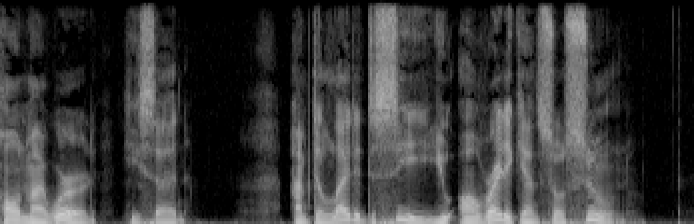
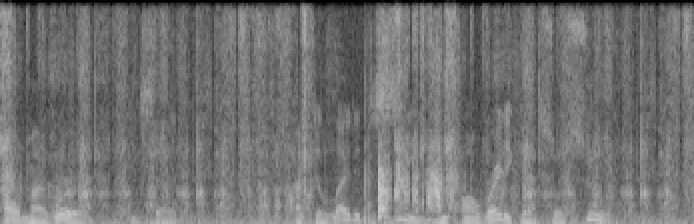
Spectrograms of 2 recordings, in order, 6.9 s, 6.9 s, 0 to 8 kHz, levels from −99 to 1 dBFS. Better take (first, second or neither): first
